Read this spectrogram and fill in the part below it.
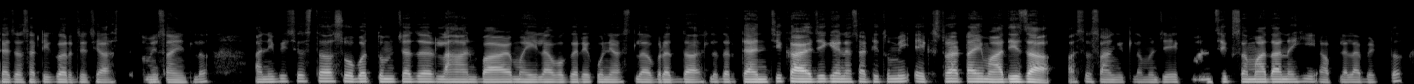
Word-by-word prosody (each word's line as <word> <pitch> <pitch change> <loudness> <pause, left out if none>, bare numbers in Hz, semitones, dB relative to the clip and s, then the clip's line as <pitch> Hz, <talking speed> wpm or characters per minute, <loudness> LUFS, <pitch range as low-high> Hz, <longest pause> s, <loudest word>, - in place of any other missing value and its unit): त्याच्यासाठी 115 0 -3
गरजेचे 110 0 -3
असते 105 +1 -6
तुम्ही 115 0 -3
सांगितलं. 110 +3 -3 0.5
आणि 120 +1 -1
विशेषतः 140 +1 -1
सोबत 135 -1 +1
तुमच्या 130 -1 +1
जर 125 0 +1
लहान 115 -1 0
बाळ, 115 0 +3
महिला 115 0 0
वगैरे 115 0 -2
कोणी 115 0 -2
असलं, 115 0 -3
वृद्ध 115 +1 -2
असलं, 115 +1 -3
तर 120 0 -2
त्यांची 120 +3 +3
काळजी 130 0 +7
घेण्यासाठी 130 -1 0
तुम्ही 135 +2 0
एक्स्ट्रा 135 +1 +1
टाईम 130 -1 +5
आधी 120 +2 +5
जा, 115 -5 +6 0.2
असं 120 +2 -7
सांगितलं. 110 0 -6
म्हणजे 110 +1 -6
एक 115 - -6
मानसिक 115 +2 -6
समाधानही 120 +1 +1
आपल्याला 110 +1 -5
भेटतं. 125 +8 -9
115 Hz, 150 wpm, -24 LUFS, 115-130 Hz, 0.5 s, काळजी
